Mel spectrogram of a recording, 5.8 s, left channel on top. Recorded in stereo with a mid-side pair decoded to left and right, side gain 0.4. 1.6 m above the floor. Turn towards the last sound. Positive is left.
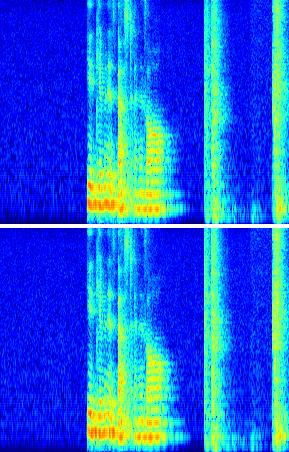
turn(degrees=-65)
